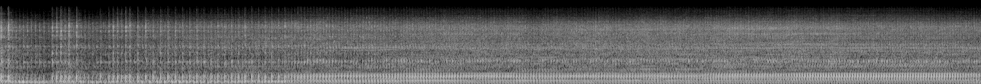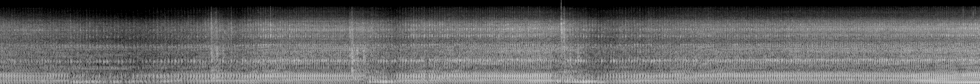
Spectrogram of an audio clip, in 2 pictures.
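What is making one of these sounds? A small motorcycle engine idles with a steady putter.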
